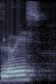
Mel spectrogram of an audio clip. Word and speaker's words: Luis: So my name, if you say it in Spanish, is Luis Villota.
